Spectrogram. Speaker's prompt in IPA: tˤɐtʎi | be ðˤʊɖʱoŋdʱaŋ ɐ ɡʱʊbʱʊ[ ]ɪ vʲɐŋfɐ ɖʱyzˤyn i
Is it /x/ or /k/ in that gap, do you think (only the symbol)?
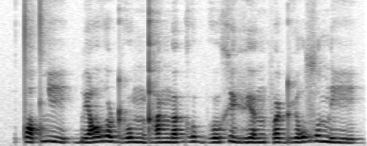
x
